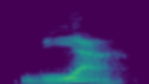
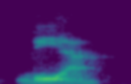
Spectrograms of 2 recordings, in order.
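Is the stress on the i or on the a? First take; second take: the a; the i. First: The stress falls on the final a sound. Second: The stress falls on the i sound. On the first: The speaker calls it right. "cuando se le pone acento sobre la, la alfa, tenemos que leerlo como dia" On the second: The speaker calls it wrong. "Para ser día, el acento tendría que estar sobre la iota"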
